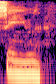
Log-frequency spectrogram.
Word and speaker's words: Sin: them out into the desert of seeing it's pronounced seen just to die of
